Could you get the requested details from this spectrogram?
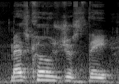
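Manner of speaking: normal talking voice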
